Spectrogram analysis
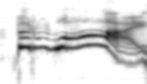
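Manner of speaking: high, baffled exclamation; incredulous. A narrator's reading. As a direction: demand a reason in disbelief. Nanny incredulous at the confession.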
